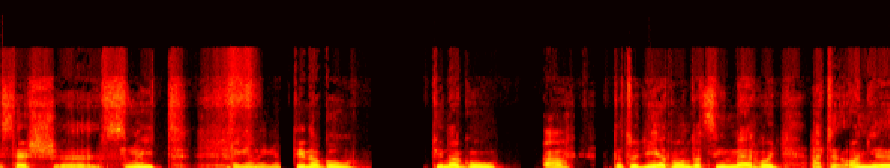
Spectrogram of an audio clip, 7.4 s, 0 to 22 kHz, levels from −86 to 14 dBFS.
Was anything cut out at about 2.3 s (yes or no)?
yes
